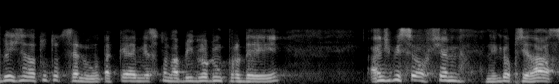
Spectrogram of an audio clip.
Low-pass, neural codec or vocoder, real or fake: 5.4 kHz; codec, 16 kHz, 2 kbps, FreqCodec, smaller model; fake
